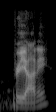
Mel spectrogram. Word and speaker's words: biryani: Biryani? – Oh, you pronounce it right.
